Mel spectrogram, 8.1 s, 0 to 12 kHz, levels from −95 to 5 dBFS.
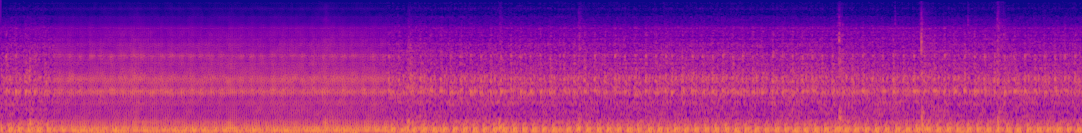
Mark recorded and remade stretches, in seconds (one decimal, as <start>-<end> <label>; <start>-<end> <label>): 0.0-0.4 recorded; 0.4-2.9 remade; 2.9-8.1 recorded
